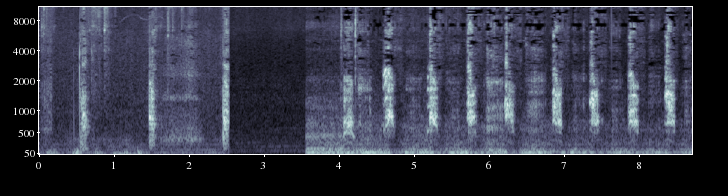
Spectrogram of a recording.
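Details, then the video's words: Boston terrier barking in short sharp bursts, a few spaced barks then a near-silent gap of about a second, followed by a fast run of repeated barks roughly twice a second over steady low background rumble. "Boston terrier barking"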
